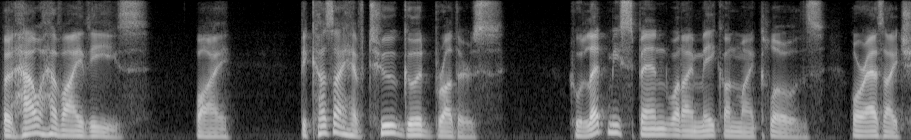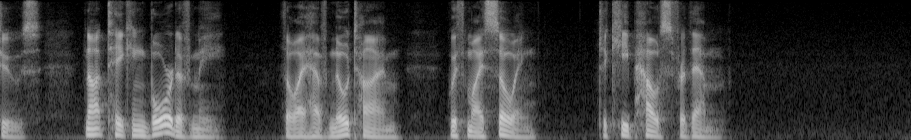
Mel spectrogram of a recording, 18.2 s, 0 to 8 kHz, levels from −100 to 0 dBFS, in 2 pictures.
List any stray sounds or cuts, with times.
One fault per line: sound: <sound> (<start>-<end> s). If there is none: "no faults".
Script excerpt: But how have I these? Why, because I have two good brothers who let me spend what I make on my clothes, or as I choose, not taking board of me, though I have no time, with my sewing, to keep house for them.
no faults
